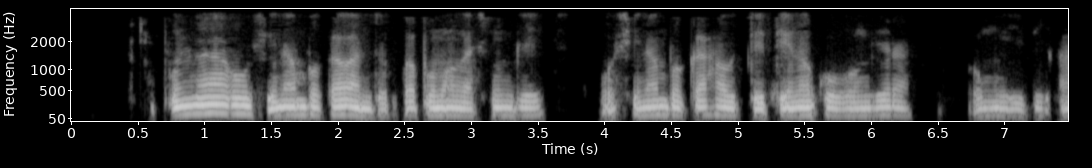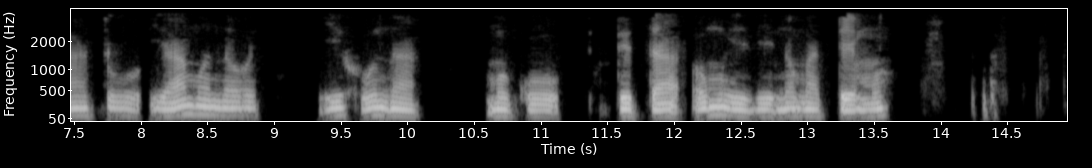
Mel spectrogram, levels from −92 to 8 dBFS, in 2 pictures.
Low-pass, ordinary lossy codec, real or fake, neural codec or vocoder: 3.6 kHz; MP3, 32 kbps; fake; vocoder, 22.05 kHz, 80 mel bands, WaveNeXt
